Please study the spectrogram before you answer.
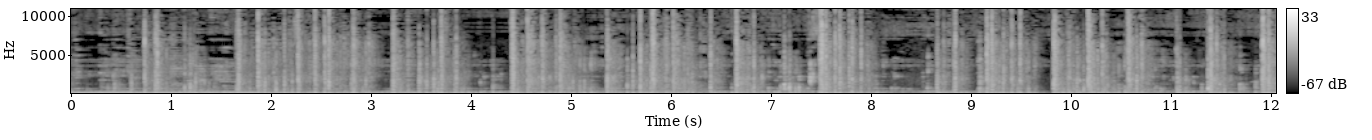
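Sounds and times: fireworks bursting: 0.0s - 12.0s.

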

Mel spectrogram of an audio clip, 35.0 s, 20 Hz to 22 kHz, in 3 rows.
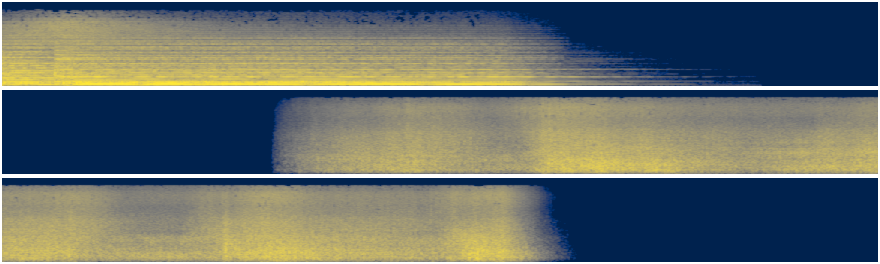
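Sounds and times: small waves breaking on beach: 15.3s - 30.6s.

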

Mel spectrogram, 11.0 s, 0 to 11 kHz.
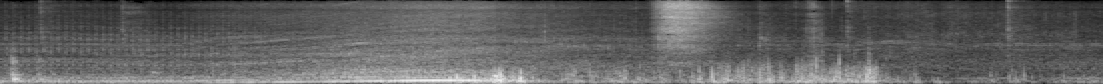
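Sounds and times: clunks and rattles: 0.0s - 2.2s
garbage truck diesel engine: 0.0s - 11.0s
air brakes hissing: 6.4s - 7.7s.

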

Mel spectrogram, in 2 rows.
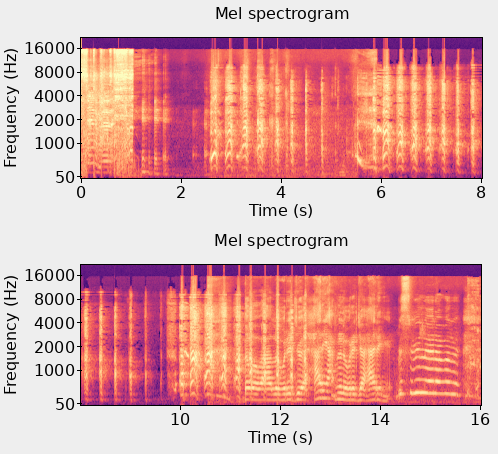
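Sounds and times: man laughing hard: 0.7s - 12.8s.

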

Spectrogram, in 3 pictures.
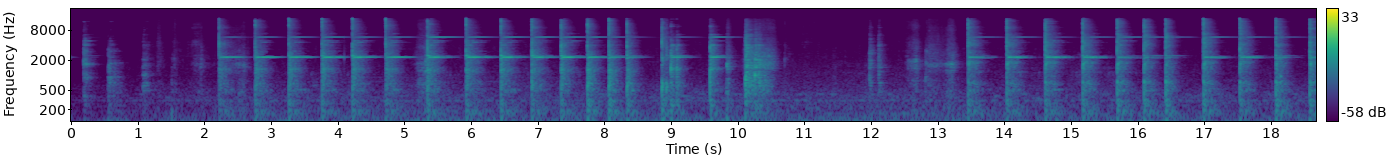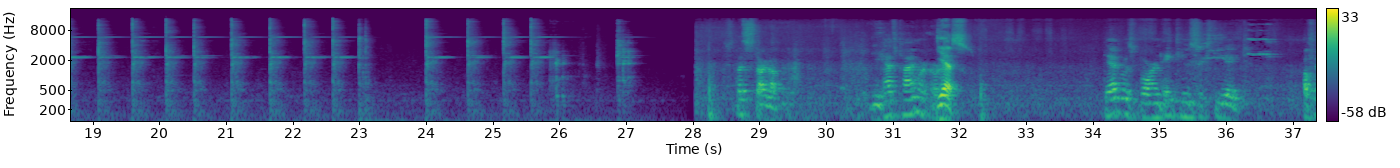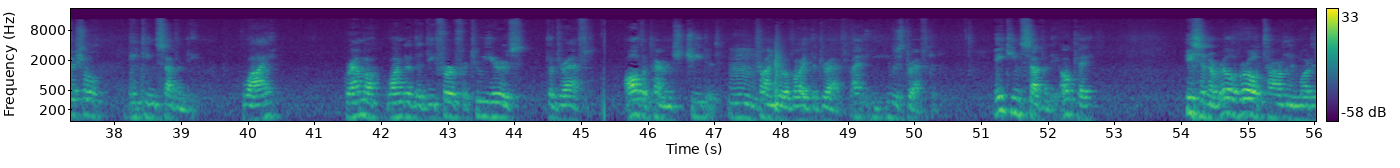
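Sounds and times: hammer striking an anvil: 0.0s - 0.8s, 2.2s - 10.2s, 13.4s - 23.3s, 24.0s - 26.3s, 26.9s - 27.4s.

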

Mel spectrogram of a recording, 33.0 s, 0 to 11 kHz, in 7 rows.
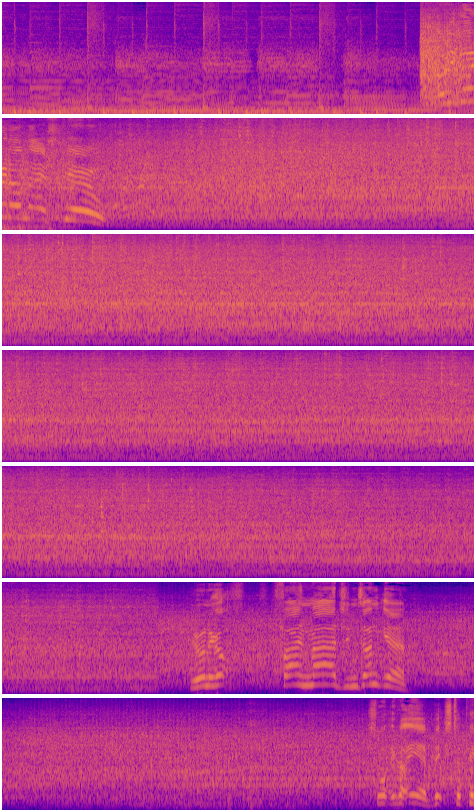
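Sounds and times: tractor engine running: 0.0s - 33.0s
steel tines rattling: 4.2s - 24.9s.

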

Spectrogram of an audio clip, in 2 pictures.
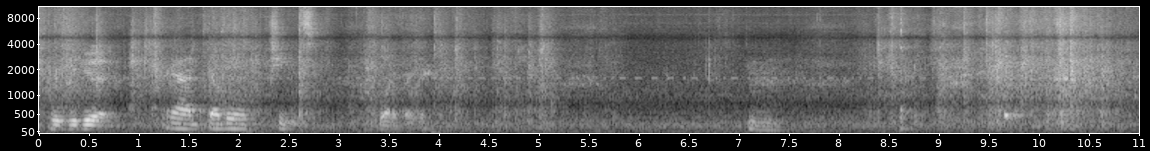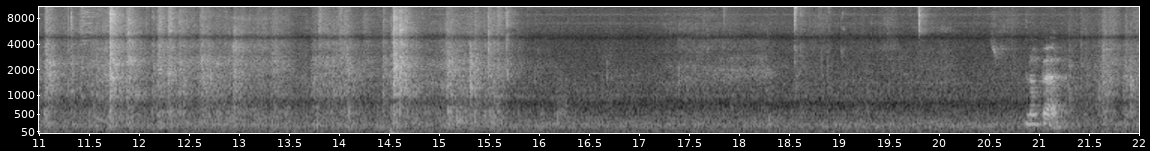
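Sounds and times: paper wrapper crinkling: 0.0s - 5.9s, 8.2s - 16.0s, 21.3s - 22.0s.

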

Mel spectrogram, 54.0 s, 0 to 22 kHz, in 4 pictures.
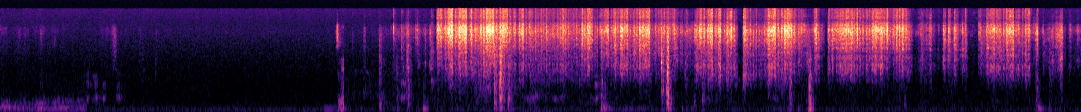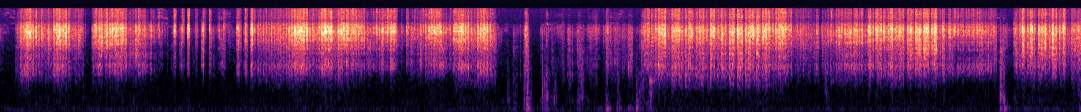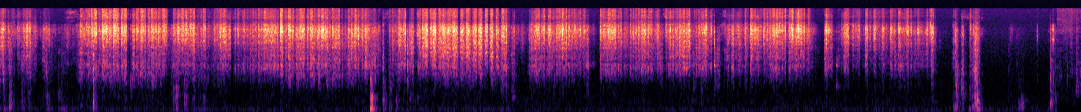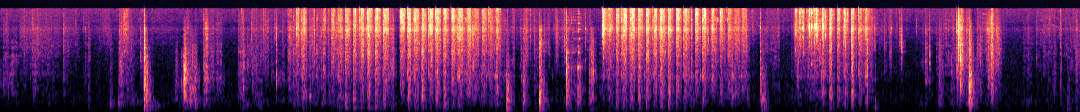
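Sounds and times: toothbrush scrubbing metal: 5.1s - 19.8s, 21.1s - 38.8s, 43.6s - 51.8s.

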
